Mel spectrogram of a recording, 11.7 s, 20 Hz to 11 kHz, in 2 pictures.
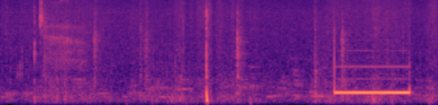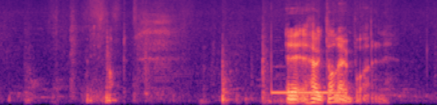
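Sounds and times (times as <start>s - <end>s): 
outgoing phone call ringing tone: 4.4s - 5.5s, 9.4s - 10.4s
speech: 9.7s - 10.7s.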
